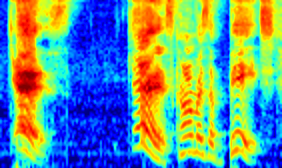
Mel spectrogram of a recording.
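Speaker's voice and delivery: high and loud yes, then a slow savouring karma's a bitch; gleeful gloating. Retold or imitated. Cheering a cast member getting karma, gleeful gloating. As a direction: relish it like justice was served.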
